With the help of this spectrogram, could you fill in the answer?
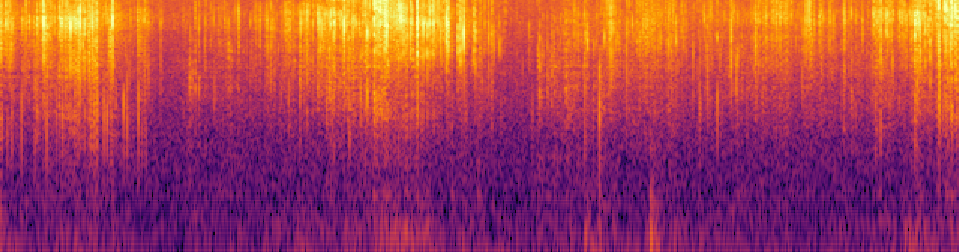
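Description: A pink eye mask with fabric trim and a clear plastic shell filled with gel beads is bent and squeezed in both hands. It makes continuous bright crinkling and crackling with dense clicky bursts over a steady low rumble, holding a fairly even level throughout.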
